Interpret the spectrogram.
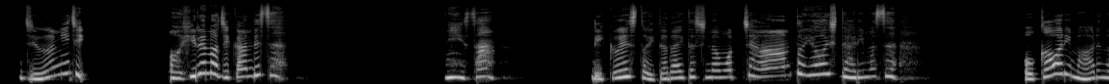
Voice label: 12時, 時報ボイス

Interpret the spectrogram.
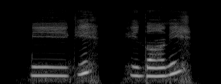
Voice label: "みーぎ ひだり", kawaii voice; 1200 kawaii voice!!; 色々なワンショット

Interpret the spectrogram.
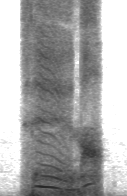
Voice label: せーの, kawaii voice; 音ゲー

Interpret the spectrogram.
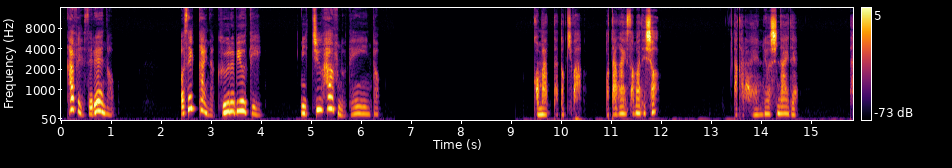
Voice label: タイトルコール

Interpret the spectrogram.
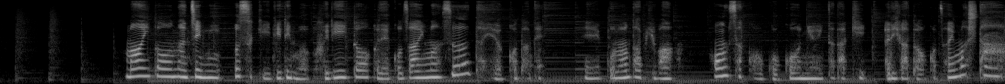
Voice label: フリートーク; アオハル; 濃厚フリートーク; ASMR

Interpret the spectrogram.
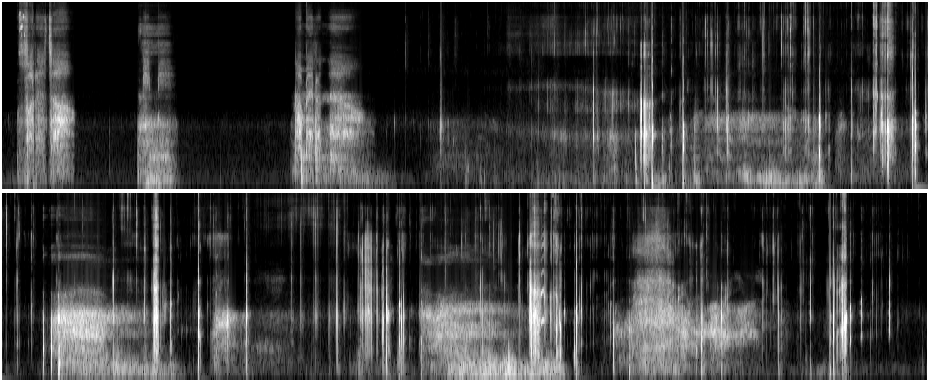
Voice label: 優しさたっぷりの囁きと心地いい耳舐め（SE無し）

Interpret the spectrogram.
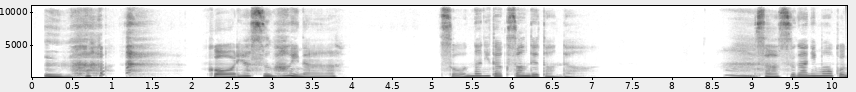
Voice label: やりすぎ ASMR

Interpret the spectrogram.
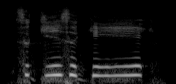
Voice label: "すきすきー", kawaii voice; ASMR; 色々なワンショット

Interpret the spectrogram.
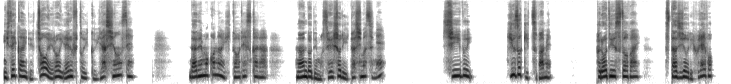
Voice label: タイトルコール

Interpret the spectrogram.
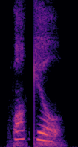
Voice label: ふぁっきゅー, kawaii voice; 音ゲー

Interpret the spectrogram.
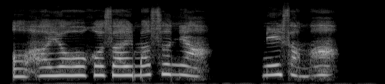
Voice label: おはようこざいますにゃ 兄様; ASMR; Windows等向けシステムボイス

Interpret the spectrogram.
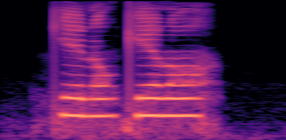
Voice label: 「けろけろ」, kawaii voice; 1200 kawaii voice!!; 色々なワンショット

